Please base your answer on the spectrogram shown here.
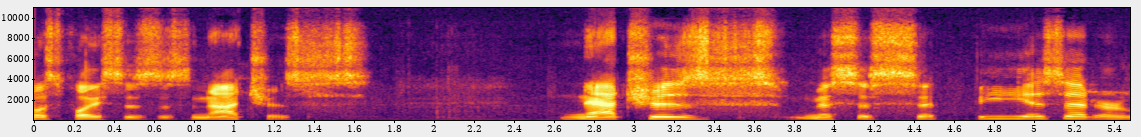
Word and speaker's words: Natchez: Natchez is in Mississippi, and it's not Natchez, it's Natchez. Got to say it right.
